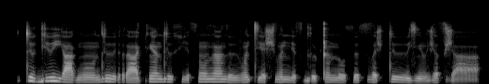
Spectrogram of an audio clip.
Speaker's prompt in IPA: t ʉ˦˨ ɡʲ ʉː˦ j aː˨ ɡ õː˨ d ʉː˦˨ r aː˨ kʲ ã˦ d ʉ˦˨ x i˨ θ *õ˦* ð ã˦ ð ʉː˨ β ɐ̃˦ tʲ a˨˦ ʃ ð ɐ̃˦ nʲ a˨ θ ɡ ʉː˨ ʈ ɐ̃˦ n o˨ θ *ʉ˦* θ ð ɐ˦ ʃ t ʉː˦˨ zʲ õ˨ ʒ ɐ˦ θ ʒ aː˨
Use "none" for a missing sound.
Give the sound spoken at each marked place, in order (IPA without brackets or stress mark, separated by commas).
õ˦, ʉ˦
